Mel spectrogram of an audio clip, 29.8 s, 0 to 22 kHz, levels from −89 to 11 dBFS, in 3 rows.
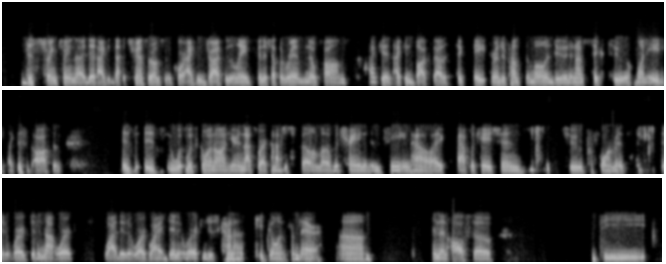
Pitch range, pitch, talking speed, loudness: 90-120 Hz, 100 Hz, 200 wpm, -22 LUFS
